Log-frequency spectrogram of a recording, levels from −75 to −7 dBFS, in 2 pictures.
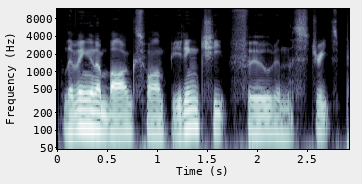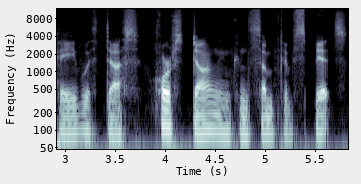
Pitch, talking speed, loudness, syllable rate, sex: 90 Hz, 175 wpm, -19 LUFS, 4.7 syllables/s, male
